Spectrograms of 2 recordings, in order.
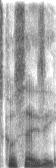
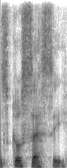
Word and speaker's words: Scorsese: So you corrected my pronunciation. Scorsese. Yeah. Okay. Everybody says Scorsese. I know, and it's wrong. They're all wrong. Okay, so now we are corrected. The correct pronunciation is Martin Scorsese.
